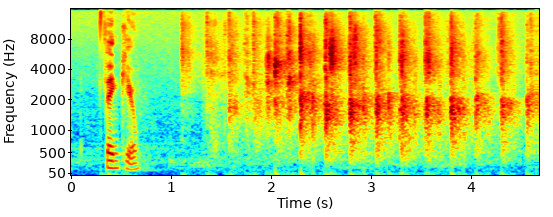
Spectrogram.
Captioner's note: audience applauding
